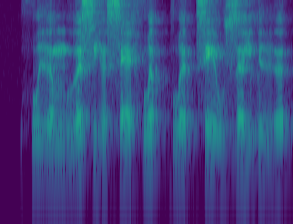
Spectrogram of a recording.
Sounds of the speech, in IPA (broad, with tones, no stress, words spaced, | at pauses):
hwɨ˧ə̯mṵ˧˥ə̯ si˧˩ə̯sɛ˨˩hwə˦˥p̚ kwə˨˩t̚se˧˩wzə˨˩jlɨ˧˩˨ə̯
